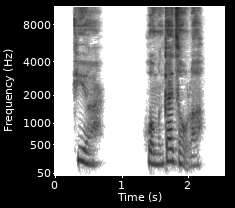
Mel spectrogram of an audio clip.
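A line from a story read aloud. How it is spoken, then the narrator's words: Soft, smiling. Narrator (Chinese): 南宫义又恢复了一脸的笑容，柔声说着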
